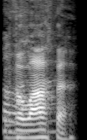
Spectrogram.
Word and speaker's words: Valatha: I spelled it wrong in here, so I'm going to say it like Valatha. Valatha. Valatha. Like a velociraptor.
